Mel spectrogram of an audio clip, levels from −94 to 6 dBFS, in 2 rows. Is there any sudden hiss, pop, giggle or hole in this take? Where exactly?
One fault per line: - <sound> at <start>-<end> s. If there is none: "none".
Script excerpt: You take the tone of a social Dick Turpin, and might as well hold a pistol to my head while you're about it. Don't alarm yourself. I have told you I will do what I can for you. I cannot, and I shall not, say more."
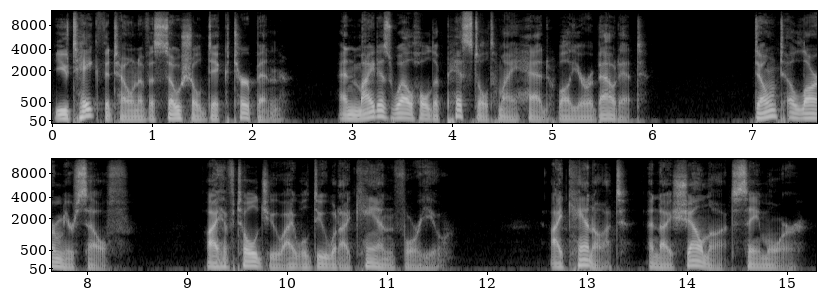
none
